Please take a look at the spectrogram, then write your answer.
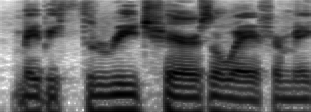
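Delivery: ordinary delivery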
